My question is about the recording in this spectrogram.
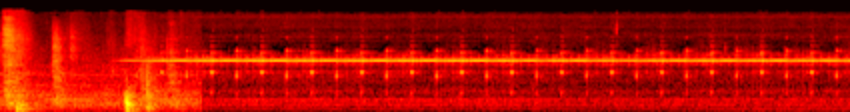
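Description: A clock ticking evenly and rapidly under a steady high-pitched electronic whine, after a single knock about a second in.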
